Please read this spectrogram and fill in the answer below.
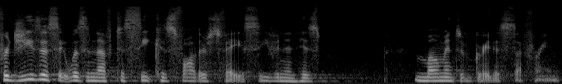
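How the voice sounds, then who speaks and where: A woman with an American accent talks at a moderate pace and a fairly low pitch. Her voice has vocal fry and ordinary pitch variation. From California, US. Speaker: guest preacher. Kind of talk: sermon. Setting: church.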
